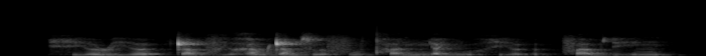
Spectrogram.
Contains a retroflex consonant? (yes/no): yes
